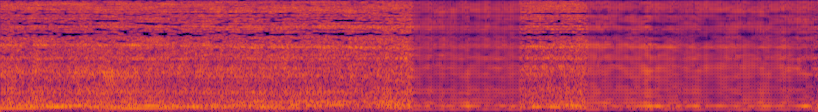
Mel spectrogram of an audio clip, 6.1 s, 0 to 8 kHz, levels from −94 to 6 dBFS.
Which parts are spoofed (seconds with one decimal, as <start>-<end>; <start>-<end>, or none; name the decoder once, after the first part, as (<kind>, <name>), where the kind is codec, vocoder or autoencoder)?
3.1-3.9 (vocoder, BigVGAN v2); 4.4-6.1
